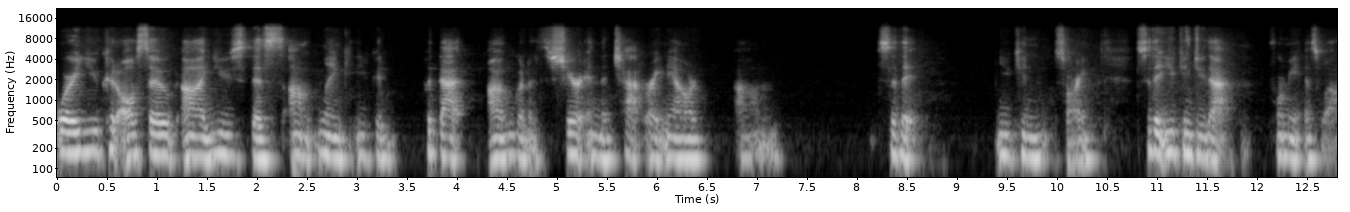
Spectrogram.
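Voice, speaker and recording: Speaking in a very deep, low pitch, a woman sounds somewhat breathy, her flat, monotone delivery coming at a fairly slow pace with long, frequent pauses. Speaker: extension educator. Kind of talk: lecture. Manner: stuttering.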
